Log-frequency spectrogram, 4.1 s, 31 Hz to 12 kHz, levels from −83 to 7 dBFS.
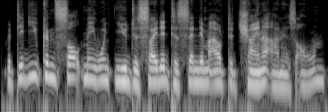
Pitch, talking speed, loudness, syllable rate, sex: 150 Hz, 250 wpm, -18 LUFS, 5.3 syllables/s, male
